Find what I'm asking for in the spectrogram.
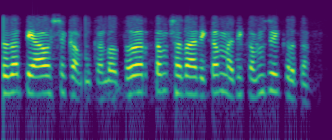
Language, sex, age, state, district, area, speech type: Sanskrit, male, 18-30, Karnataka, Dakshina Kannada, rural, conversation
